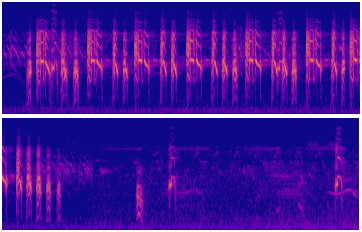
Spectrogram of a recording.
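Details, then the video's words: Lone male grey francolin delivers a fast series of loud, ringing, harsh notes for about five seconds, then falls silent apart from a few single sharp notes. "Akely Nar Teetar ki Saaf or Full Sound | Awaz Only Male Partridge Sound | Grey Francolin Voice"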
